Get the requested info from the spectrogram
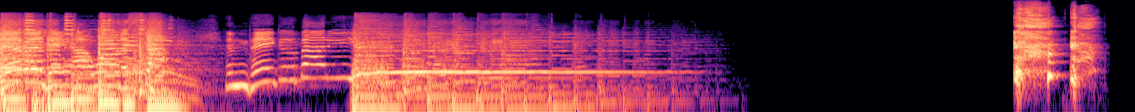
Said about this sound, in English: Excuse me while I cough up a lung. Excuse me.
